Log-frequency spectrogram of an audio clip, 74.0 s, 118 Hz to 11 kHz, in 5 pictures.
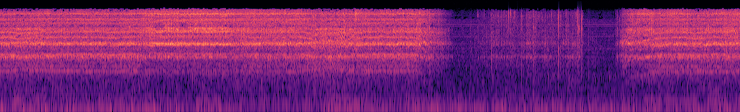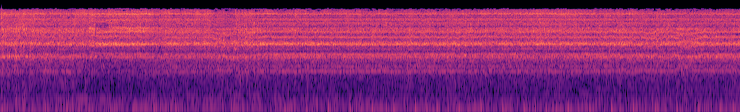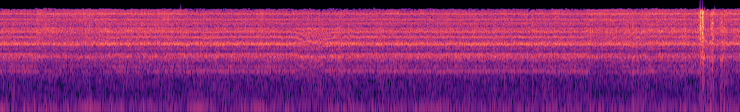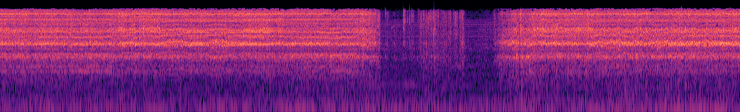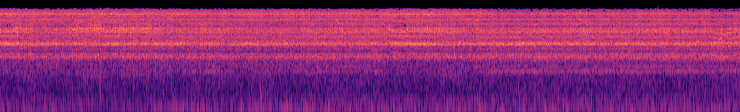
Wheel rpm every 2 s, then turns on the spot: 160, 160, 160, 160, 50, 20, 110, 160, 160, 160, 160, 160, 160, 160, 160, 160, 160, 160, 160, 160, 160, 160, 160, 160, 160, 140, 10, 100, 160, 160, 160, 160, 160, 160, 160, 160, 160.
10-12 52-54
